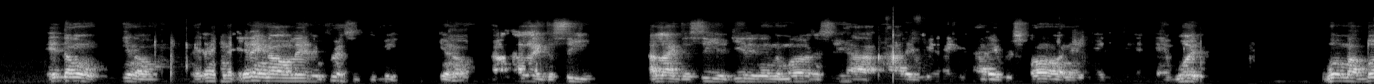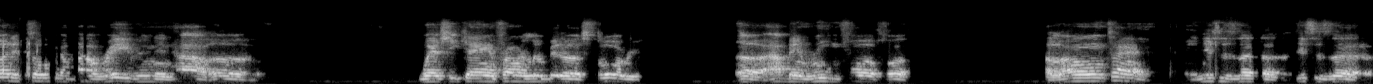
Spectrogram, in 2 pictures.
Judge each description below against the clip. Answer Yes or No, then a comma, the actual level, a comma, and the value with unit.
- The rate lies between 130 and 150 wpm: No, average, 170 wpm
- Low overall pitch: No, medium, 155 Hz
